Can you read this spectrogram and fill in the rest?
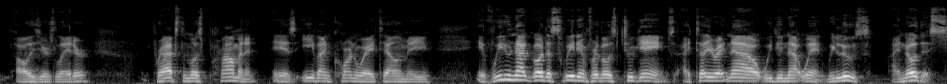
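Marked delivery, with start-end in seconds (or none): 4.7-9.5 very bad, clumsy, put-on French-Canadian Québécois accent. Recounting what Yvan Cournoyer told him years later, bad French-Canadian accent. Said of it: "that's my very bad French-Canadian accent".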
